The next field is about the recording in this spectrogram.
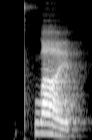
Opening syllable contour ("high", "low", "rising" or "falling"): falling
